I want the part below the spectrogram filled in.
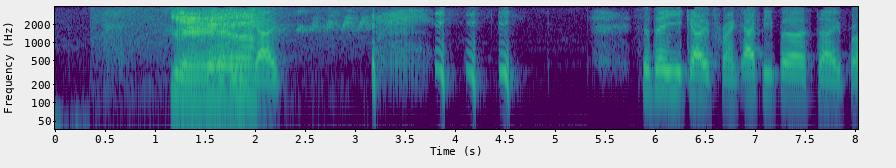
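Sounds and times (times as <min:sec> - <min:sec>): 
goat bleating: 0:01.2 - 0:02.2
speech: 0:06.0 - 0:08.0.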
